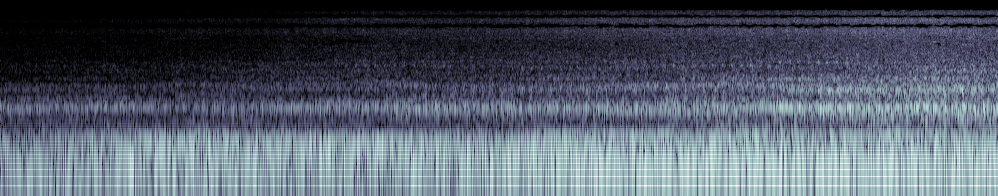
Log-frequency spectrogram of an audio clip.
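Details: Chevrolet Nova project car that sat for years, fuel from a boat tank; steady, even, quiet idle with smooth low beat, no misses or knocks; runs great, normal idle.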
